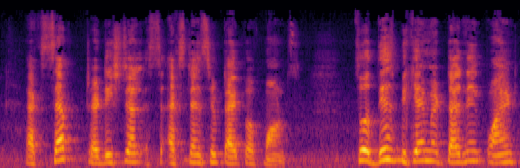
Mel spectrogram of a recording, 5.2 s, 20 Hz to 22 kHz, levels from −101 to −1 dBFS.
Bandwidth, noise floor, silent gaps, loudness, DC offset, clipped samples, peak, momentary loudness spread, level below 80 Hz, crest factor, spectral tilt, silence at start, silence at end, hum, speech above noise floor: 16 kHz; -50 dBFS; none; -24 LUFS; under 0.1%; under 0.1%; -6 dBFS; 10 LU; -58 dBFS; 18 dB; -4.5 dB/octave; 0.25 s; 0.05 s; none; 26 dB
